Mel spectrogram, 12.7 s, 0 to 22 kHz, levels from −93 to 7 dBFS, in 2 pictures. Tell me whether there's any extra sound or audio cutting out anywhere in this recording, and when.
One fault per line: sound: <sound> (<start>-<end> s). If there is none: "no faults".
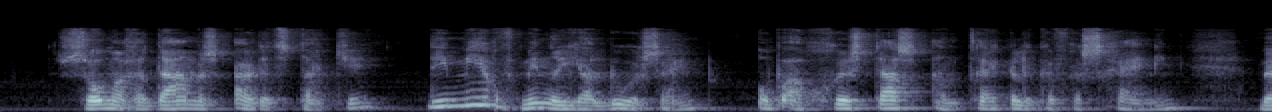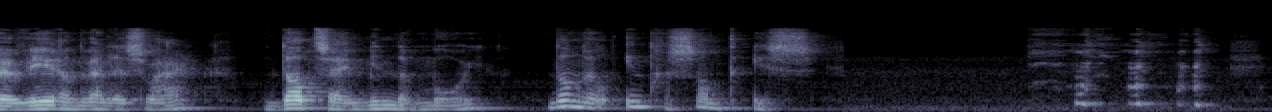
sound: laugh (11.5-12.5 s)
